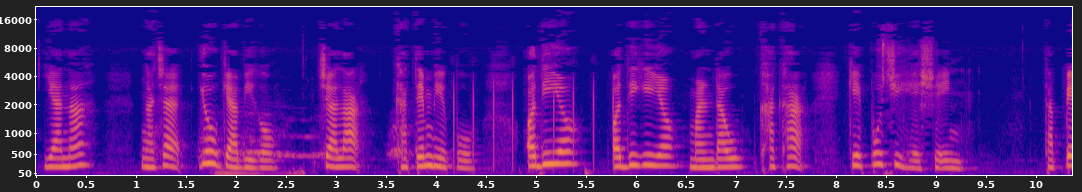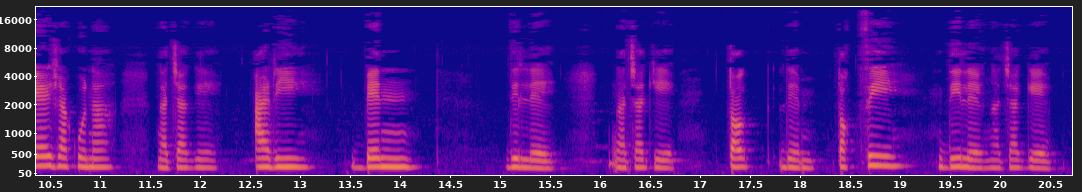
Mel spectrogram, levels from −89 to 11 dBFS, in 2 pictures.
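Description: Something was injecting a repeating electrical pulse into the signal path from 4.17 to 5.78 s, likely interference from nearby equipment or a faulty connection or power supply. The result is a train of clicks: about ten similar pops at a steady 5 per second, standing roughly 10 dB above the speech. They sound like a regular ticking laid over the talker and carry on through the gaps between phrases.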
